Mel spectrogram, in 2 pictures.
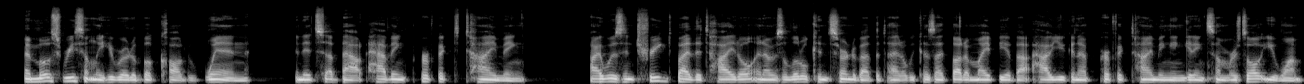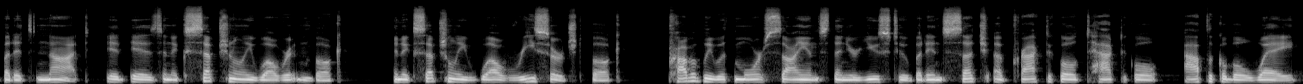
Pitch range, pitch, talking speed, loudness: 105-125 Hz, 110 Hz, 180 wpm, -16 LUFS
